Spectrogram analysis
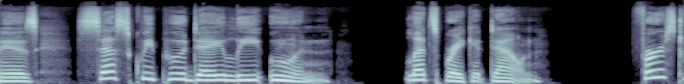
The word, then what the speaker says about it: sesquipedalian: like P in puzzle then comes day the stressed syllable which sounds like day in Monday finally Lee un sounds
